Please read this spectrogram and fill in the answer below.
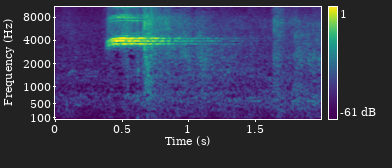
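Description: A referee's whistle: one short, shrill blast about half a second in, dying away in the hall's echo.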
